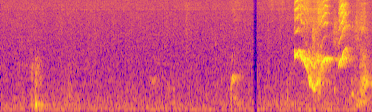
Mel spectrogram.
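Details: Cavalier King Charles Spaniel in an indoor kitchen on a cloudy Monday morning: faint soft squeaks, then one short high whining yelp that bends up and falls away, over light clicking room noise.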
